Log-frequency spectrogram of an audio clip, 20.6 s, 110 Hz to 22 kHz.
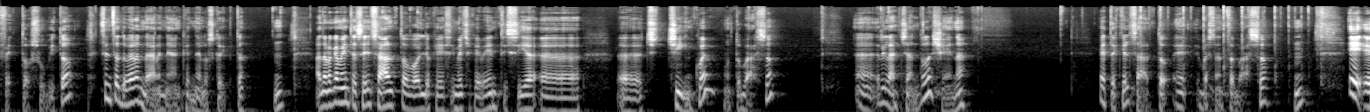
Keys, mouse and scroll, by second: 1.8 Up, 2.4 Down, 2.9 Up, 4.0 click, 5.6 click, 6.1 click, 10.1 5, 11.2 Tab, 13.2 click, 16.0-19.1 typing.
